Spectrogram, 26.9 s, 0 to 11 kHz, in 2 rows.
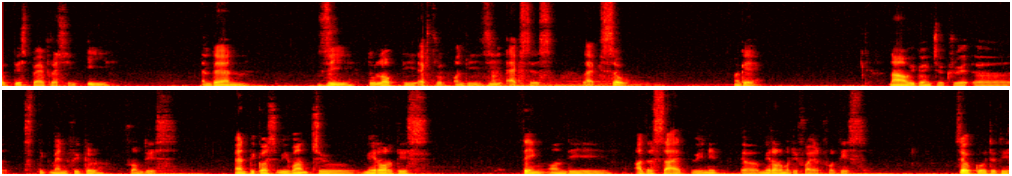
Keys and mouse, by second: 0.6 e, 9.3-11.2 middle drag, 16.4-18.5 middle drag, 24.2-26.2 middle drag.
